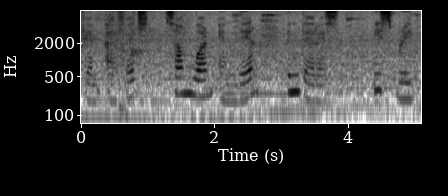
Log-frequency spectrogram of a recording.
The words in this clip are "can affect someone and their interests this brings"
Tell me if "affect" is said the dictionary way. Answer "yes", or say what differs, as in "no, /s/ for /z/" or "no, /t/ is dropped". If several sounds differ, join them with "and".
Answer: no, /k/ is dropped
